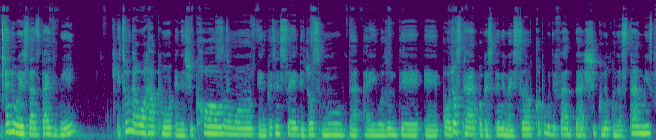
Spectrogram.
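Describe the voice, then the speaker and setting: Chatty Nigerian woman, low mellow voice. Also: moderate pace, reverberant. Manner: chatty, animated storytelling. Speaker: vlogger. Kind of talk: storytelling to camera.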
